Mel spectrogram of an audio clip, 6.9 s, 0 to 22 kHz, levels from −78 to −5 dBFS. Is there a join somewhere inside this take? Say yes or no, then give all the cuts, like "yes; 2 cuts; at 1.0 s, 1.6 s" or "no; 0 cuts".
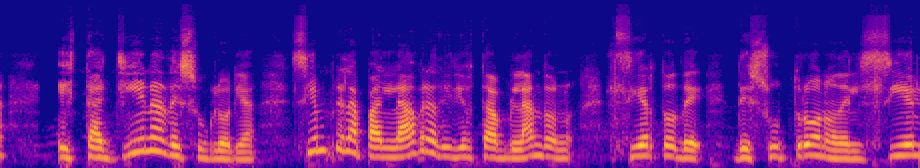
no; 0 cuts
